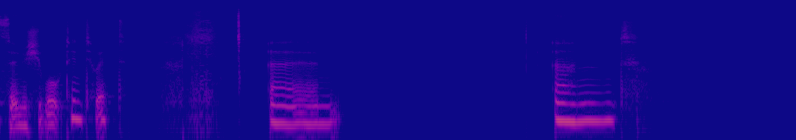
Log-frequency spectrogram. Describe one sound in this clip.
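A middle-aged woman speaks close to a microphone, emotionally, with long pauses.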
